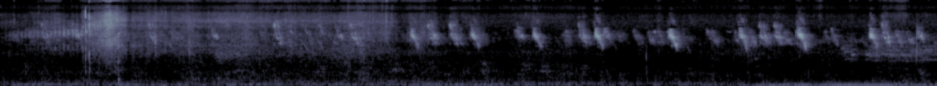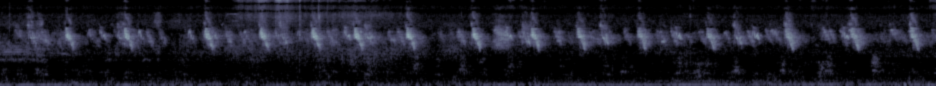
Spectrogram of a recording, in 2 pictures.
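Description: Small birds chirping: many short, high chirps repeating irregularly, thickening from about six seconds in, over a low steady rumble.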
